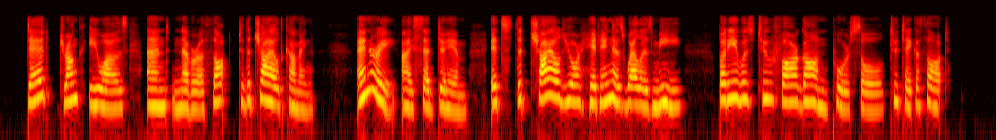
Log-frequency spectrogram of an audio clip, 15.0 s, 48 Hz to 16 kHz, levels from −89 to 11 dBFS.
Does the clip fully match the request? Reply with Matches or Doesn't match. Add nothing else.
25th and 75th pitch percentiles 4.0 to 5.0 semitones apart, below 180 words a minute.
Matches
